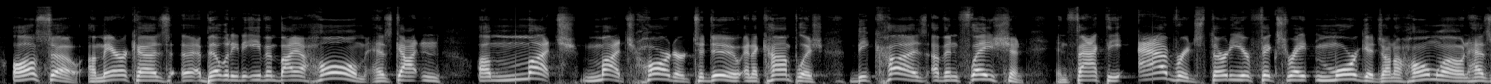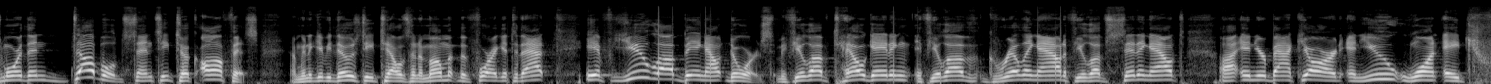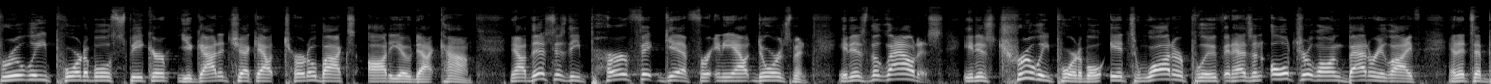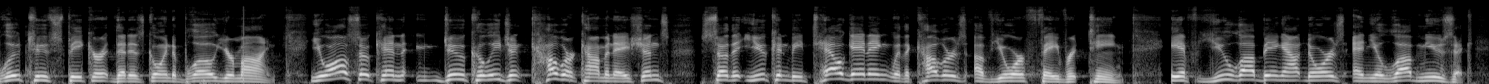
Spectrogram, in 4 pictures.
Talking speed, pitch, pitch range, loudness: 160 wpm, 185 Hz, 160-210 Hz, -15 LUFS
